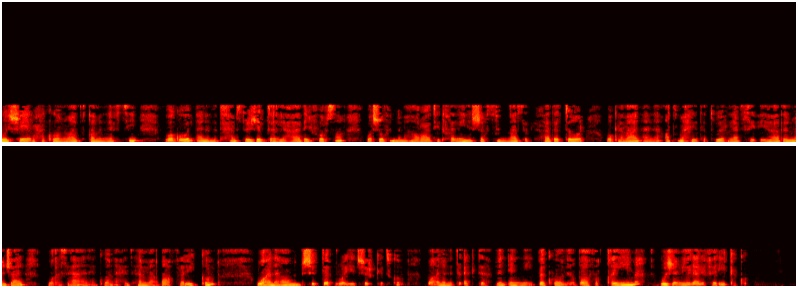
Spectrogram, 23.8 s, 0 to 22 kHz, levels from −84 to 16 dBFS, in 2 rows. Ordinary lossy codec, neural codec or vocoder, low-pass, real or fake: MP3, 24 kbps; codec, 16 kHz, 4 kbps, FreqCodec, smaller model; 7.2 kHz; fake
